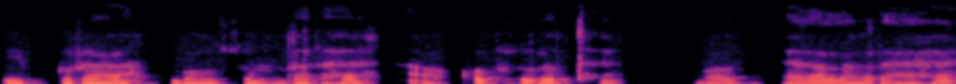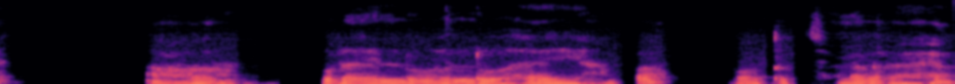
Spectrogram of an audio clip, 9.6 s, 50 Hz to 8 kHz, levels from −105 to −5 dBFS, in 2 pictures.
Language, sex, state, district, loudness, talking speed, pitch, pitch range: Hindi, female, Bihar, Purnia, -39 LUFS, 150 wpm, 185 Hz, 175-195 Hz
